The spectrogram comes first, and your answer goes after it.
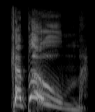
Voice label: Cartoon little monster voice "kaboom"

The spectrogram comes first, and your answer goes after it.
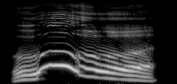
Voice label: surprise exclamation voice; Minion; minions

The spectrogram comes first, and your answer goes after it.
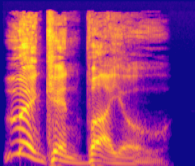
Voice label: Link in bio social media male; shorts sound effects

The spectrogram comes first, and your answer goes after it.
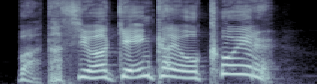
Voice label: I will surpass my limits anime boy character

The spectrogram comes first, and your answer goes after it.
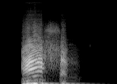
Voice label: Walkie talkie conversation "awesome"

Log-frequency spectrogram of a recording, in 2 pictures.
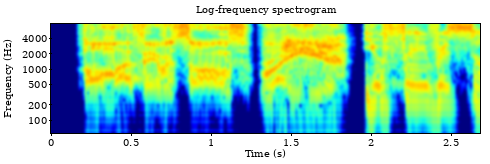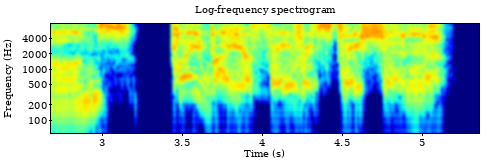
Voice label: Vocals radio voice sweeper your favorite songs

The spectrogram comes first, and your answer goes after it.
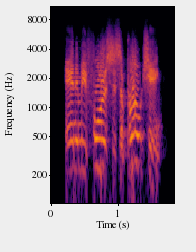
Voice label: Military radio voice; enemy forces approaching

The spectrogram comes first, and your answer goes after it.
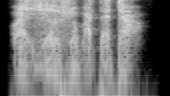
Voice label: Alien creature command or warning

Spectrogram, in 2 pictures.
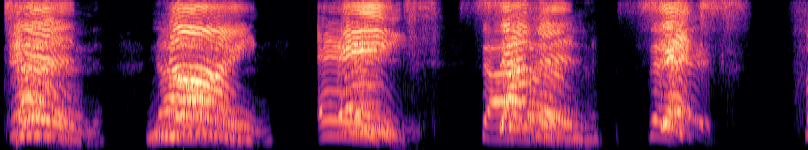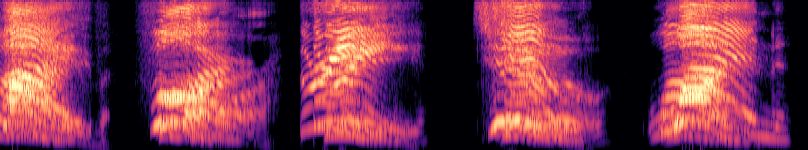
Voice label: Female crowd countdown

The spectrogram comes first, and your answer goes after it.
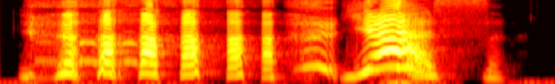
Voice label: Female warrior yes

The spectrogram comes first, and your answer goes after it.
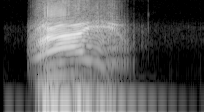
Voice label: Walkie talkie conversation right

